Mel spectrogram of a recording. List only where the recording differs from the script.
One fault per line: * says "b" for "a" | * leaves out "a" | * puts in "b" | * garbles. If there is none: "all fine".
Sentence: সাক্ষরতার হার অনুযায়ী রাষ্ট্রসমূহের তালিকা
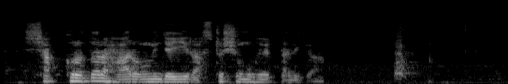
all fine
